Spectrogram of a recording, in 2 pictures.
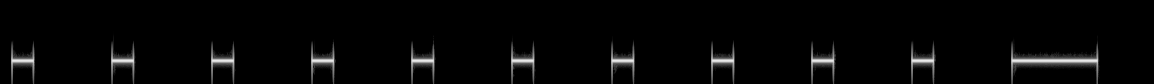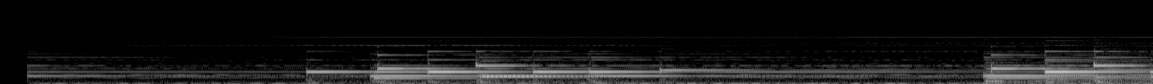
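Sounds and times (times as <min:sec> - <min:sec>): long timer beep: 0:10.2 - 0:11.0
soft music: 0:11.8 - 0:23.0.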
